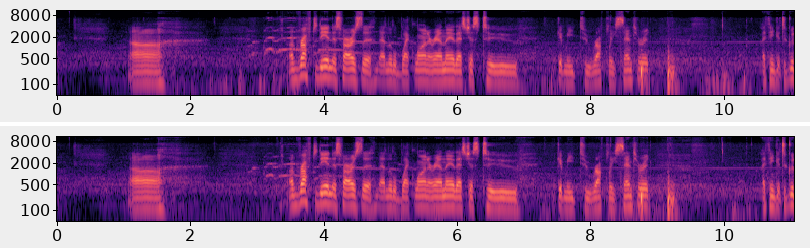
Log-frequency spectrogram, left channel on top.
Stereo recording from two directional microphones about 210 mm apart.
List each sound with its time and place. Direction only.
1.0 s speech: centre (ahead or behind)
3.3 s speech: 5° right (ahead or behind); by 8.9 s 25° right (ahead or behind)
10.5 s speech: 15° right (ahead or behind)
